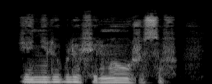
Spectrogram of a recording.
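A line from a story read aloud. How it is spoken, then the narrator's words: Quiet. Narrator (Russian): тихо сказала она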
